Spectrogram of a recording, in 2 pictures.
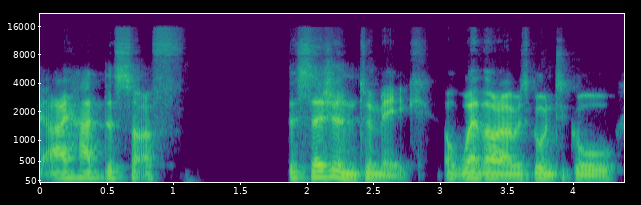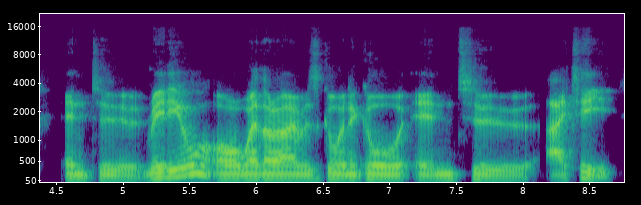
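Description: A man's voice: on the low side, a bit bright. A Scottish man in his forties, a podcast co-host telling stories with wry, self-deprecating humor. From Scotland. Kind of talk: casual podcast chat. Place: home room full of vintage computers.

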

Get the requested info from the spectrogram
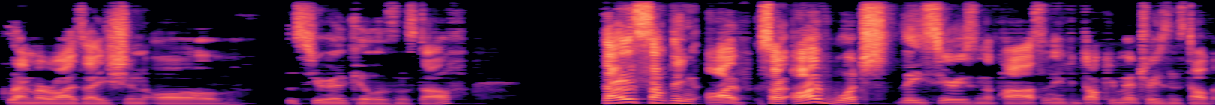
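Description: A man co-hosting a podcast, chatting casually and swearing freely, with a halting, rambling way of talking that often restarts mid-sentence. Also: lowish voice, no room sound. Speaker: podcast co-host reviewing film and TV. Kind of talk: casual unscripted chat.

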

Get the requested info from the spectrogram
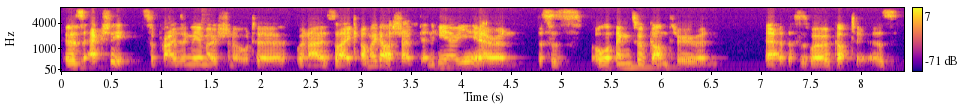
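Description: A man's voice: lowish voice, animated, fast, a little mellow. A man with a New Zealand accent chatting casually as a podcast guest about his own experiences. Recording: dull, narrow lo-fi connection.

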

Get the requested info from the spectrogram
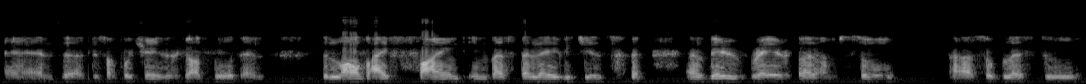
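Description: A pastor from Iran with an Iranian accent, whose first language is Farsi. His voice is very deep and flat but bright, and he speaks haltingly, searching for words. It sounds like a radio broadcast. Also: vocal fry, poor audio. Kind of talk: interview answers.

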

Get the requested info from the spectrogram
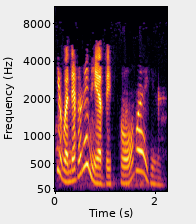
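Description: A woman's voice: medium pitch, wildly swooping pitch, moderate pace, slightly rough. An actress playing a chummy, probing tavern girl with shady schemes in a 1940s radio drama. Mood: chummy, coaxing. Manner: familiar, coaxing, probing. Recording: tinny, narrow old radio recording.

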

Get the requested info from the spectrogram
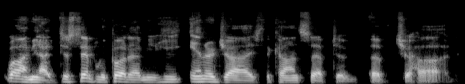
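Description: Deep-voiced hesitant man. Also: lively intonation, moderate pace, darkish tone, dry recording. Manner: hesitant, many fillers. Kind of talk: panel discussion.

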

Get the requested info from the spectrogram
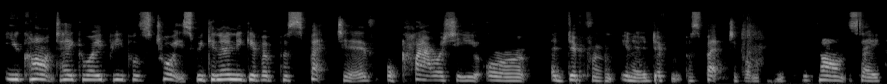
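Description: A woman from Ireland with an English accent speaks at a middle pitch as a guest on a video-call interview. She explains her work in an earnest, careful way, often correcting herself mid-sentence. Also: normal speed. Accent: English, Irish accent lost. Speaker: intuitive energy reader, guest. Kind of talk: casual interview talk.

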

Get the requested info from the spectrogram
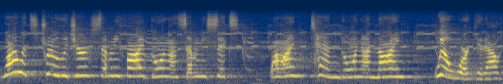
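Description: A woman's voice: very high-pitched, measured pace, sharp tone, full character voice. A woman playing a determined ten-year-old boy with old-fashioned, earnest speech in a comic radio play. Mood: tender, rallying. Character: plucky ten-year-old boy, really an old man ageing backward. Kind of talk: comic science fiction radio acting. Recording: long hall reverb, music underneath.

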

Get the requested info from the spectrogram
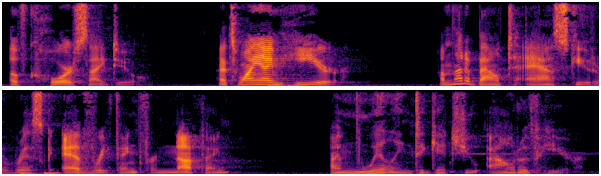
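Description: A man's voice: medium pitch, sing-song, normal speed, slightly rough. An actor playing a wry young would-be freedom fighter in a sci-fi audio drama, talking in a casual, sardonic way as he bargains. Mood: earnest, bargaining. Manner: casual, sardonic, informal wording. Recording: music under the voice.

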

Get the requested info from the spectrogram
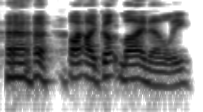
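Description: A man in his sixties hosting, calmly guiding listeners to pause and reflect. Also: on the high side. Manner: calm, inviting listeners to pause. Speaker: host. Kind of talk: guided reflection.

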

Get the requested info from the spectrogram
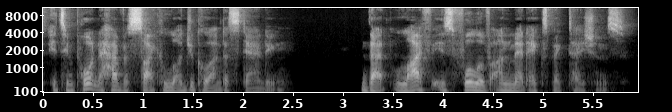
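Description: A man with a slightly croaky throat, a meditation teacher giving earnest, measured answers in an interview and repeating phrases for emphasis. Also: mid-range voice. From Australia.

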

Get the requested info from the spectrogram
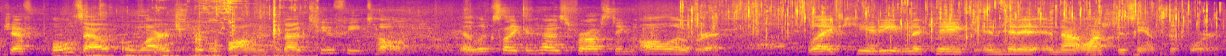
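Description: A man's voice: fairly high pitch, normal speed. A man reading scripted stage directions as narrator of a comedic radio play. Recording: echoey room, clear background noise.

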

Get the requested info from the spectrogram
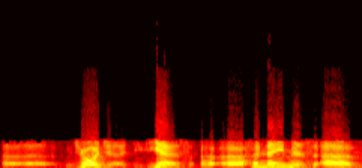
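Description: A woman playing a fussy, flustered, well-meaning older grandmother with a halting manner in an old-time radio comedy. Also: on the high side, huge pitch swings, heavily acted. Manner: fluttery, halting. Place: live theater stage. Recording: dull live stage audio.

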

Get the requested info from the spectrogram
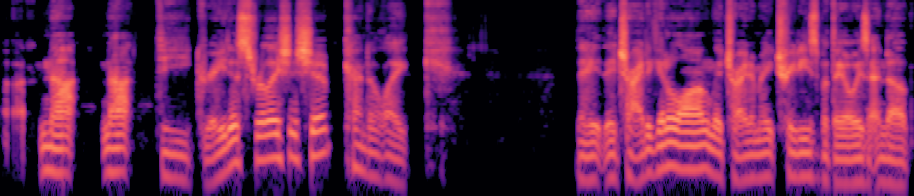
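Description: A man's voice: deep voice, animated, unhurried, a bit bright, dry recording. A man co-hosting a casual Bible study podcast, explaining at length with frequent restarts. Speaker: podcast co-host.

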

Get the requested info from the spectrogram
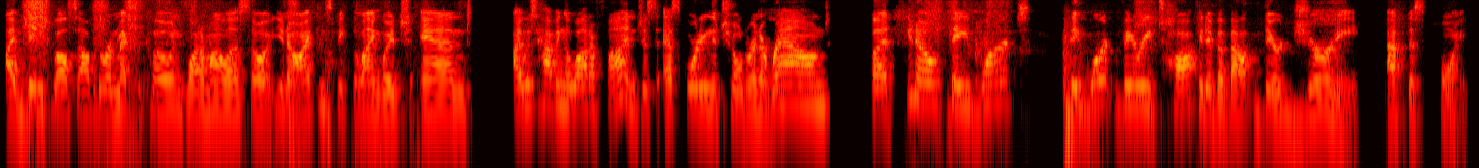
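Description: A woman's voice: mid-range voice, normal speed, fairly bright tone, slight background noise, poor audio. A woman being interviewed as a guest, answering in a plain, conversational, storytelling way. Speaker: guest, whistleblower.

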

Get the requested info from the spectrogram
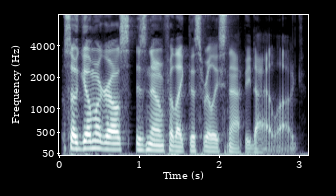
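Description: A man's voice: lowish voice, sing-song, fairly quick, smooth, dry recording, studio quality. A man co-hosting a podcast in casual chat, talking in a chatty, self-deprecating way. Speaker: podcast co-host.

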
